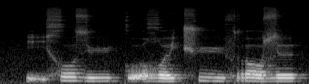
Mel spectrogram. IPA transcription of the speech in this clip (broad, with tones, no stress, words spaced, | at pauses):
ḭ˨ xo˦zyː˨ ko̰˥˨ʁʷɘ˨˩˦ t͡ʃʰyː˥˨frɔ˥˨ɮɘ˦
